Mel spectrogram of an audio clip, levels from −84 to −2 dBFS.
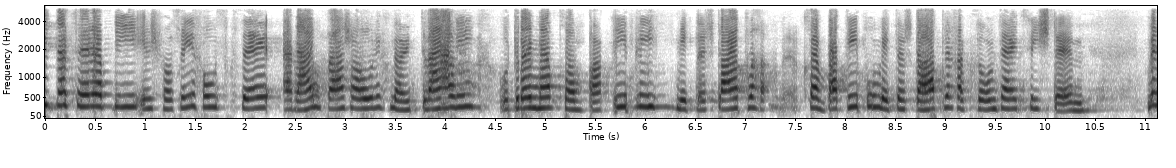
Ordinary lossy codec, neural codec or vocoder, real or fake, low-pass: none; codec, 16 kHz in and 24 kHz out, 0.6 kbps, FireRedTTS-2 codec; fake; 5.4 kHz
